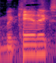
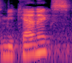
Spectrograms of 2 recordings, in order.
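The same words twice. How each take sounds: First: The title is pronounced the English way. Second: The title is pronounced the French way. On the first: "as I'll be saying for the rest of the review" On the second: "it is a French film, hence the pronunciation"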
